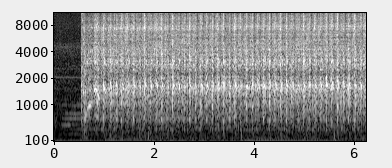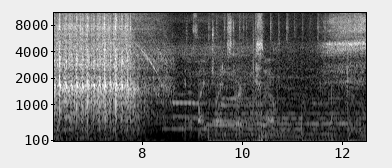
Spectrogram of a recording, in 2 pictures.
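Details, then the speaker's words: Exocet with fuel, spark and compression present; it starts on starting fluid. Cranks at a steady three beats a second for seven seconds and never catches. The cause is unresolved, with the crank sensor or something not getting power suspected. "So I can't get this thing to start. It's pretty basic. I have gone through everything that you can think of."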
